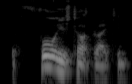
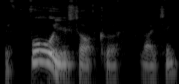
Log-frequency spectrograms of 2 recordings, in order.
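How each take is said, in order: First: Before punched again; second take stressing before. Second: Before said louder and hit hard; teacher hammering the word before; stress on before. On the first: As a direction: repeat with weight on before. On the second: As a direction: lean on before to make the point. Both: Shown as a demonstration. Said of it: "and I emphasize that word again".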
